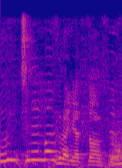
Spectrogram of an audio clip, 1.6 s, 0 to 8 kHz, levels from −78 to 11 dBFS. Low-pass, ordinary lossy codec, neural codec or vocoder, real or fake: 7.2 kHz; none; codec, 44.1 kHz, 3.4 kbps, Pupu-Codec; fake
